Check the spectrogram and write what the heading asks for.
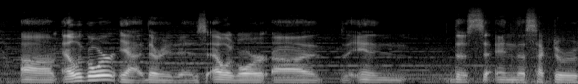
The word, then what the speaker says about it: Eligor: Next to Eligire, is that how you say his name? I don't know. Eligor? Yeah, there it is. Eligor, in the Sector 7 Ghost Train Yard.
